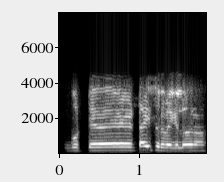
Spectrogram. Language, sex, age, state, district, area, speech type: Dogri, male, 30-45, Jammu and Kashmir, Samba, urban, conversation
